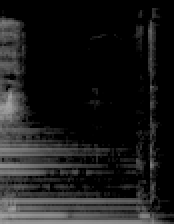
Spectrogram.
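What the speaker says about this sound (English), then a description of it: "It's a B note on the A string." A single plucked guitar note, B on the A string at the second fret, rings and slowly fades, followed by a short pick scrape near the end.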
